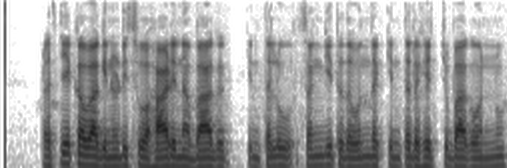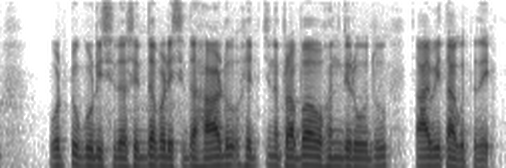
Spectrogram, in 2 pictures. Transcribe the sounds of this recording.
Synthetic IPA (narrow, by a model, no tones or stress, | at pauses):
pɾɐt̪jɛːkɐʋaːɡiniɽisuʋɐɦaːɽinɐbʱaːɡɐkːint̪ɐlusɐŋɡiːt̪ɐd̪ɐo̞nd̪ɐkːint̪ɐluɦe̞t͡ʃːubʱaːɡɐʋɐnːu | oʈːuɡuɽisid̪ɐsid̪ʱːɐp̬ɐɽisid̪ɐɦaːɽuɦe̞t͡ʃːinɐpɾɐbaːʋɐɦo̞nd̪iɾuʋud̪u | saːʋit̪aːɡut̪ːɐd̪e̞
